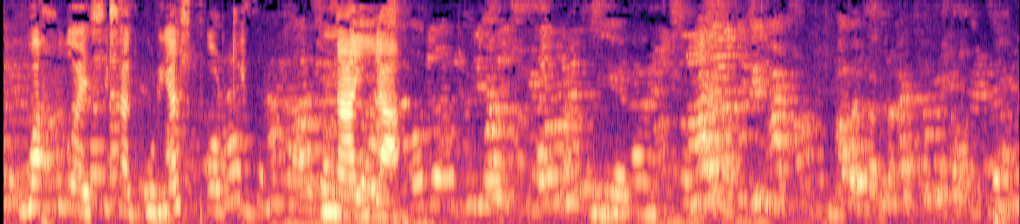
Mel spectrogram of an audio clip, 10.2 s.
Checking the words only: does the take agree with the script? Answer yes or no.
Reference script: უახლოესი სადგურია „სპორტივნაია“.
yes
